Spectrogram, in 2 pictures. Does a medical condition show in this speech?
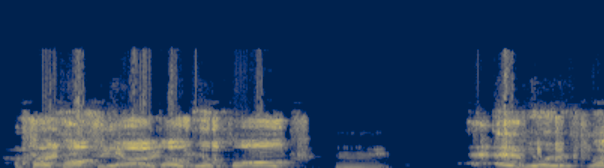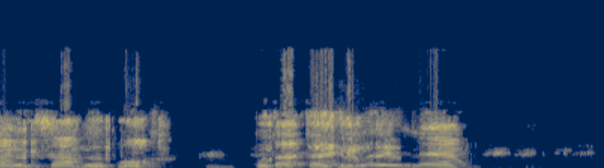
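Yes: cerebral palsy; cerebral palsy from lack of oxygen to brain at birth, affects mobility; can speak for himself.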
